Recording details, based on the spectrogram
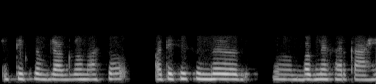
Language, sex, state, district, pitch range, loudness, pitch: Marathi, female, Maharashtra, Dhule, 230-250 Hz, -23 LUFS, 235 Hz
